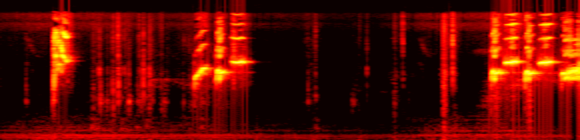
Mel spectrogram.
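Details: Asian pied starling giving loud whistled two-part notes, a few early phrases, a quiet stretch, then a rapid run of four ringing whistles against a low background drone.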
